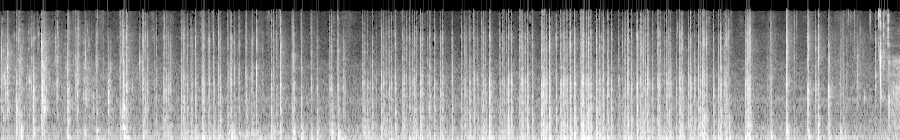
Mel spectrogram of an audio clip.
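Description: Fingernails tap along the body of a hollow, purple translucent plastic spray bottle with a trigger head. The result is a rapid, continuous patter of short, dry clicks with almost no ring.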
